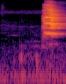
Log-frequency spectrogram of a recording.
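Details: A caged sun conure lets out one loud, harsh, high parrot-like screech lasting about a third of a second, after a brief near-silent pause.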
